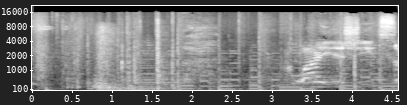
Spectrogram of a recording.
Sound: whoosh

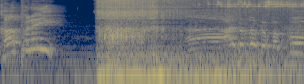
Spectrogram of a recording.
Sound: grrr

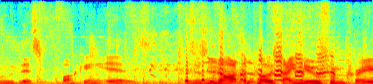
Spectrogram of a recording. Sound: laughs

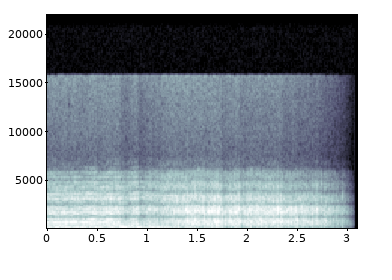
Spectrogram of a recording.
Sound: audience applauding

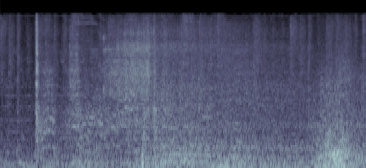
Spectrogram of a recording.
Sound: engine Starts

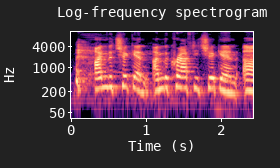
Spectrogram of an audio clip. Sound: laughing

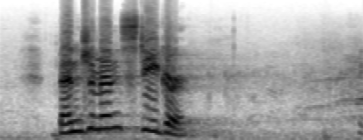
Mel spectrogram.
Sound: cheers

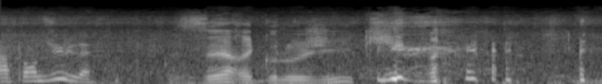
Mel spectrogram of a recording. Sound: german

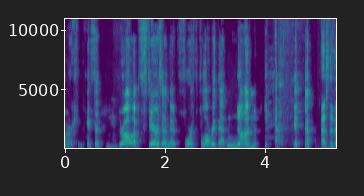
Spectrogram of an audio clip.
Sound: laughter

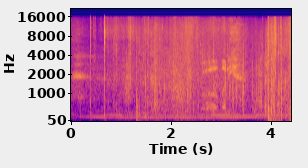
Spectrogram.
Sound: feet and packs crunching

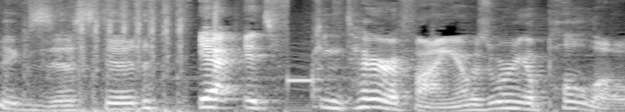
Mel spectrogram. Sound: beep

